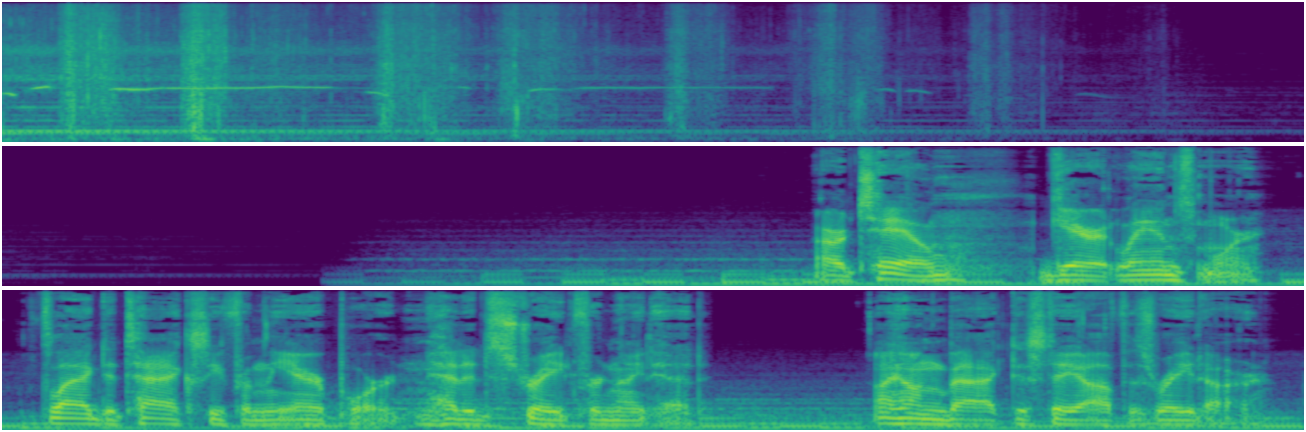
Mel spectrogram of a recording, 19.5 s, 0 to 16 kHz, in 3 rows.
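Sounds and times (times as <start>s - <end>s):
person whistling a tune: 0.0s - 3.8s
crunching, swishing footsteps through dry leaves: 0.0s - 5.8s
speech: 10.6s - 16.6s, 17.4s - 19.4s.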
